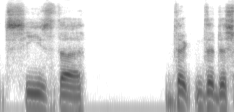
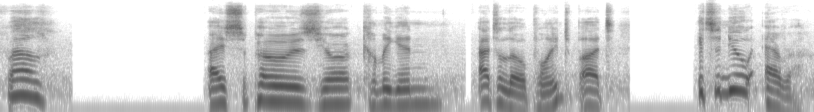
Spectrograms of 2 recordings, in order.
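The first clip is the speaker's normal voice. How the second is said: higher, slow elder; weary old man, pitched up; old man admits hard times, higher voice; old villager; 4 semitones higher, slower than usual. Acted. Old man answers Theodore.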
